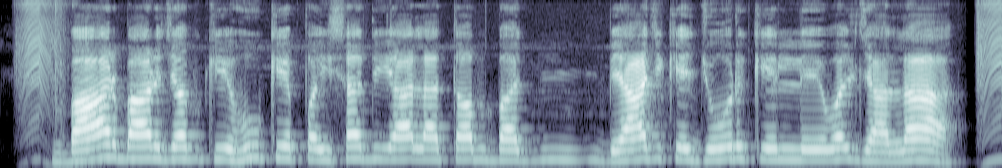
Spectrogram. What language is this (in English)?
Bhojpuri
